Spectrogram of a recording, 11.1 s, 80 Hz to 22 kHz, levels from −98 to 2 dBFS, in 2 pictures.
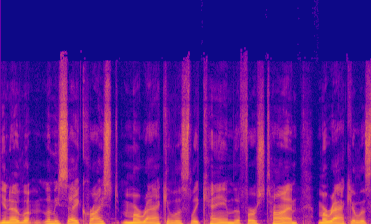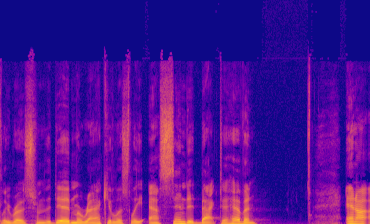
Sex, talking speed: male, 130 wpm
